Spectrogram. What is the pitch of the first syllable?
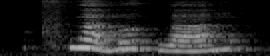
falling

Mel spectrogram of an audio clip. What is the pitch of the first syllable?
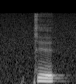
low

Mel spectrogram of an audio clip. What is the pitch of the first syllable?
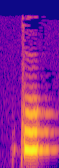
high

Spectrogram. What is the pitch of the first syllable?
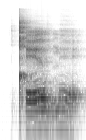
rising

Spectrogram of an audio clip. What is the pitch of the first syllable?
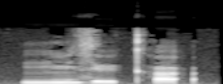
high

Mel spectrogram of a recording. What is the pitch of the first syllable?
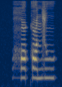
high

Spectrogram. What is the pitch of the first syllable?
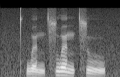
low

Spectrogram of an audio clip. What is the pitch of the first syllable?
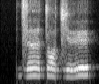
low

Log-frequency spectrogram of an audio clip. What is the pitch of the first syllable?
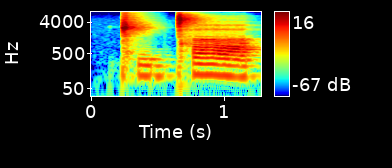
low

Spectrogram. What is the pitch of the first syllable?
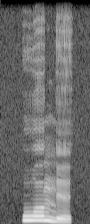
high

